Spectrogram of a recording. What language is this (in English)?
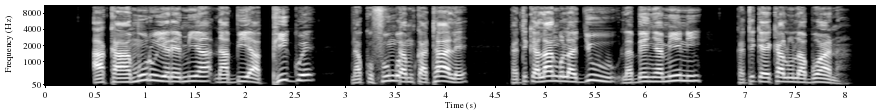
Swahili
